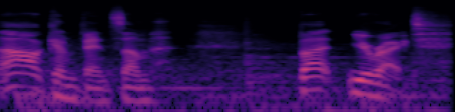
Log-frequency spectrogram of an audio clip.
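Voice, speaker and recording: A man's voice: mid-range voice, very animated, unhurried, sharp tone, soft background music. An actor voicing a cheerful, boastful young male underworld fighter in video game dialogue who laughs things off.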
